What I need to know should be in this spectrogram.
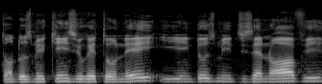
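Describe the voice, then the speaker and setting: A man with a Haitian accent speaks in a monotone with flat intonation. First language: Haitian Creole (speaking Portuguese). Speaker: missionary. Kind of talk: testimony.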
